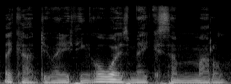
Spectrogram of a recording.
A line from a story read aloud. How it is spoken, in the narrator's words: he muttered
